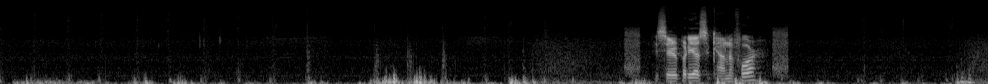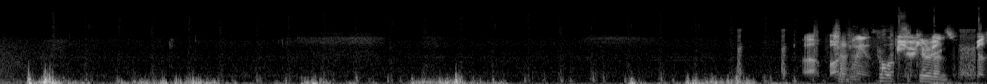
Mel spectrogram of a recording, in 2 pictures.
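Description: Footsteps crunch and rustle through dry grass.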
